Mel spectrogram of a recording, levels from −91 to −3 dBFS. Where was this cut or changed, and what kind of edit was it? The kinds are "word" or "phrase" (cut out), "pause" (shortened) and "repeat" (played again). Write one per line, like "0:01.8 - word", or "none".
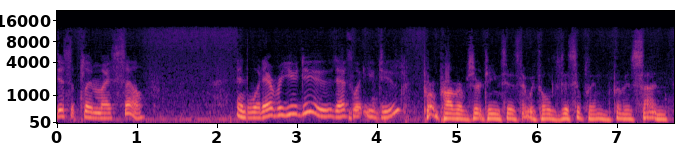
0:02.4 - word
0:03.7 - word
0:05.8 - word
